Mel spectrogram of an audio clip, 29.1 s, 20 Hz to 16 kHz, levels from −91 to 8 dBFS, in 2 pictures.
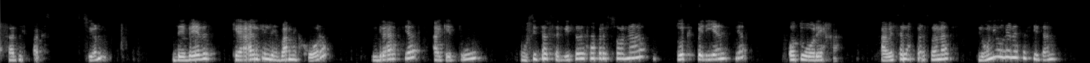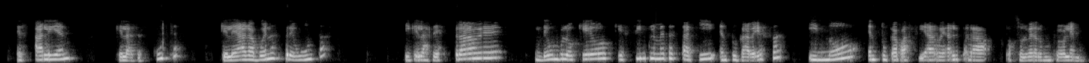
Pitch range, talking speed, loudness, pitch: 215-295 Hz, 135 wpm, -20 LUFS, 250 Hz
